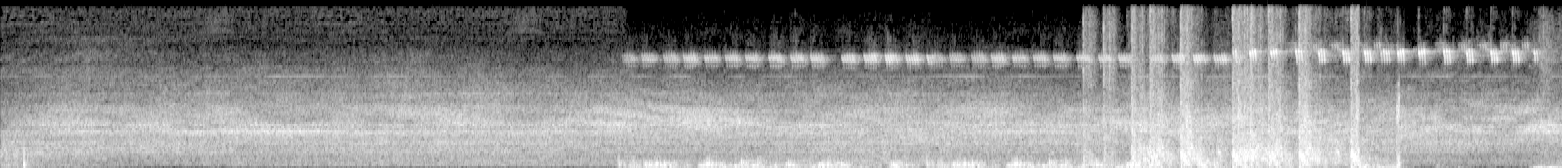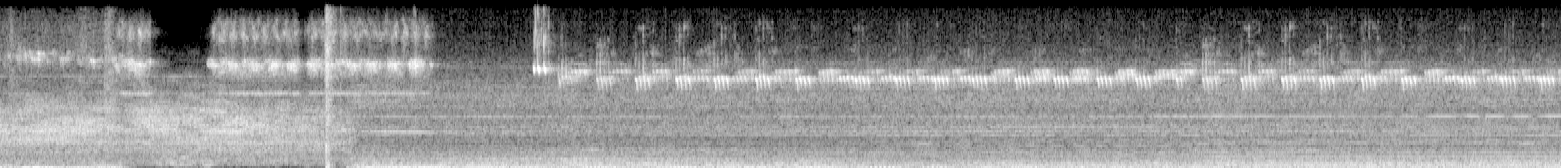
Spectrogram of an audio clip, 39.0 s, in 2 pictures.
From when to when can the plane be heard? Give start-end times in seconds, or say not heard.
0.0-39.0.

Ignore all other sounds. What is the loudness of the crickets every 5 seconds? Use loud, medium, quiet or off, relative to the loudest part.
quiet, loud, loud, loud, loud, loud, loud, loud.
